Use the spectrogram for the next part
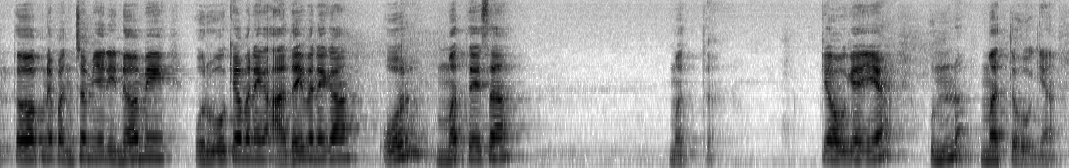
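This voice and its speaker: Echoey, slow-spoken male teacher. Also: sits high, fairly bright tone. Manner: explains step by step, asking and answering his own questions. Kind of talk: grammar lesson.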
